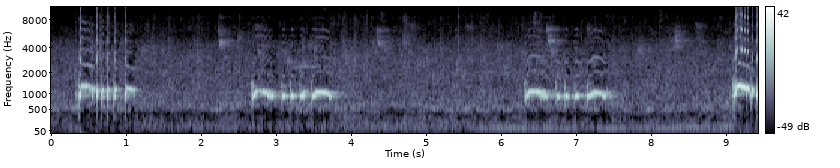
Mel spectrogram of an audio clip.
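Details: Repeated zebra dove song: four rhythmic phrases of quick, bubbling coo notes at a steady mid pitch, separated by gaps of two to three seconds over soft background hiss.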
